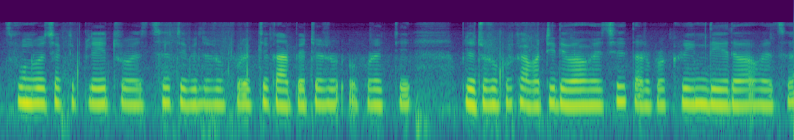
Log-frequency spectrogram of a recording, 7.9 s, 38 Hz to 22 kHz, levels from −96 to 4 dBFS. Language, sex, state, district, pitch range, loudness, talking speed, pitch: Bengali, male, West Bengal, Jhargram, 185-200 Hz, -16 LUFS, 180 wpm, 195 Hz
